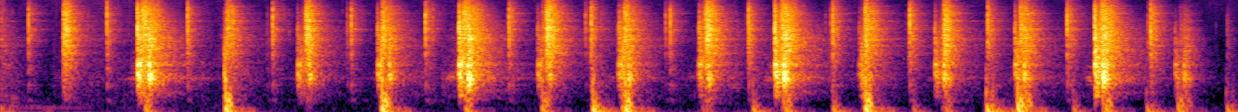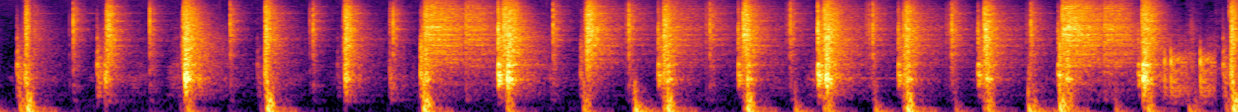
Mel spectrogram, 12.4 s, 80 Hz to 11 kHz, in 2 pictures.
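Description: A drum-kit beat of kick and snare hits played through a beat-synced delay plugin, its echo feedback and high-cut filter being swept live from a Korg KP3 Kaoss Pad touchpad, so the repeats and brightness of the drums shift as it plays.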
